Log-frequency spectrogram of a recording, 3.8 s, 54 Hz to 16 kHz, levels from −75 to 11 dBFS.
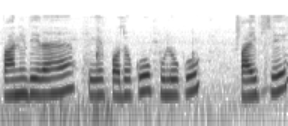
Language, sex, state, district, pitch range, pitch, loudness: Hindi, female, Bihar, Katihar, 220-255 Hz, 225 Hz, -16 LUFS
